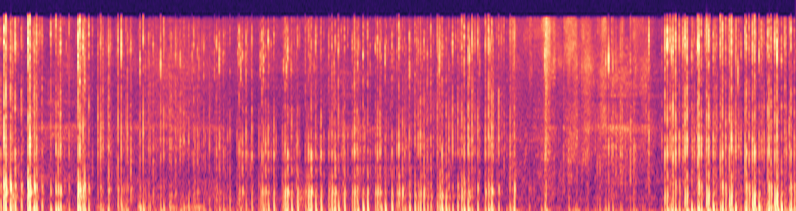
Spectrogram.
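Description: A hollow, inflated brown pebbled leather American football is held in the hands and tapped and scratched with fingertips and nails. Rapid, dull, low thumps with a hollow resonance mix with soft scratching, each tap dying away almost instantly.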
